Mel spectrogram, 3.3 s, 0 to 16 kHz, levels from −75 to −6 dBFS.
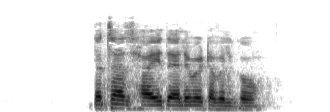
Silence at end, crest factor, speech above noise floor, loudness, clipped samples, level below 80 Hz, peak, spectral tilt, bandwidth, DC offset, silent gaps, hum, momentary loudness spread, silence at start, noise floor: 0.7 s; 16 dB; 63 dB; -15 LUFS; under 0.1%; -64 dBFS; -2 dBFS; -4.5 dB/octave; 9.2 kHz; under 0.1%; none; none; 8 LU; 0.95 s; -77 dBFS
